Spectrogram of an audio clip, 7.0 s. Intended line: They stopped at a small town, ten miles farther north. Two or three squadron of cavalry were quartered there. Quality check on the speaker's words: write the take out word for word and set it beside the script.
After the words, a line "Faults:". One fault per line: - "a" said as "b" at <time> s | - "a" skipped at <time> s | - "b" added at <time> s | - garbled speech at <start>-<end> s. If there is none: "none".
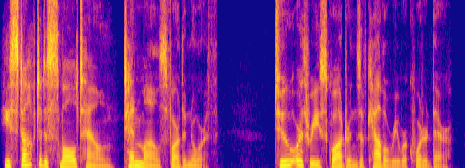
He stopped at a small town, ten miles farther north. Two or three squadrons of cavalry were quartered there.
Faults:
- "They" said as "He" at 0.0 s
- "squadron" said as "squadrons" at 4.8 s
